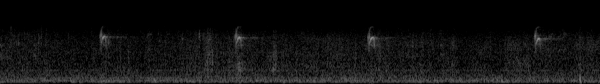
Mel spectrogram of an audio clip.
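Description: A bird chirping: four short, sharp, high single chirps spaced evenly about a second and a half apart, over a faint steady low hum.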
